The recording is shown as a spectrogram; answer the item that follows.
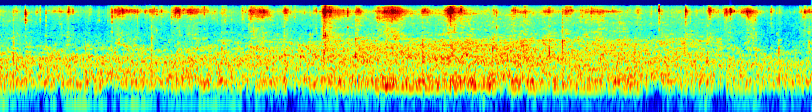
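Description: Steady hiss of motorway traffic, with faint rustling of footsteps through grass and brush.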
